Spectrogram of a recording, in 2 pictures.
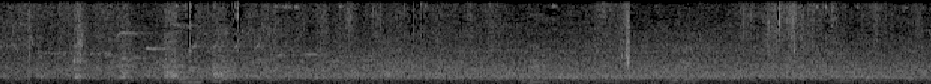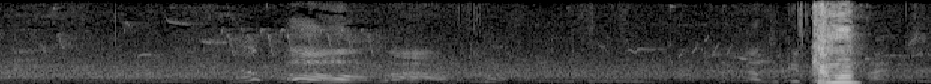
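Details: Dogs playing catch with a flying squirrel: a wavering, whining whimper rises and falls around the eighth second, then one loud, sharp bark bursts out near the end over quiet background noise.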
